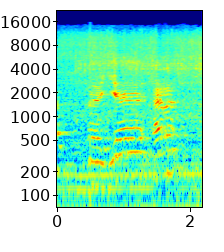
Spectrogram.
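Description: Škoda Felicia rally car's engine idling, a steady low hum, under a man's talking voice.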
